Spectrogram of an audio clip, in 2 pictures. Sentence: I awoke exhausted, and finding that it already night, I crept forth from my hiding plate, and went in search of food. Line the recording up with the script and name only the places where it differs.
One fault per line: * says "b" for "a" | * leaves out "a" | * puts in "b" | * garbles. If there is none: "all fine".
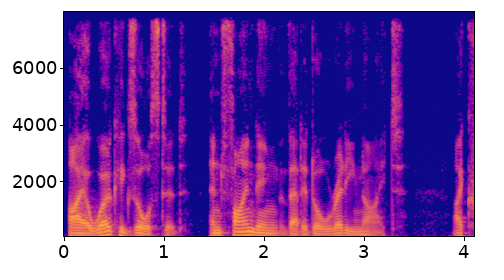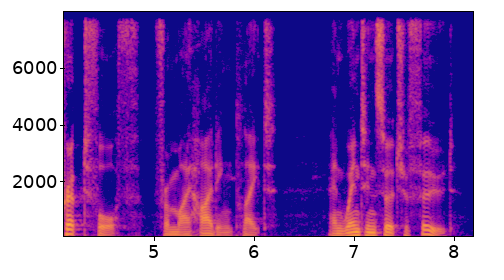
all fine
